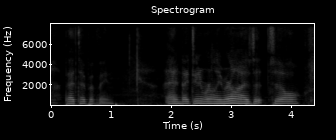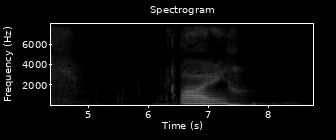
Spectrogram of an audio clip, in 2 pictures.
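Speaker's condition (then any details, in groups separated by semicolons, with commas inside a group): Cerebral palsy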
